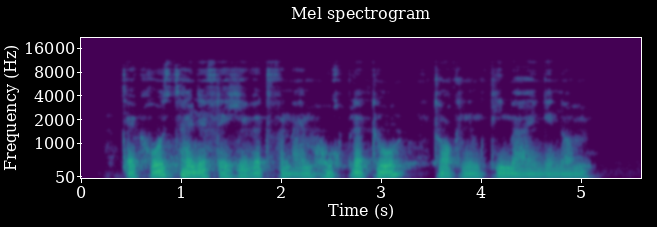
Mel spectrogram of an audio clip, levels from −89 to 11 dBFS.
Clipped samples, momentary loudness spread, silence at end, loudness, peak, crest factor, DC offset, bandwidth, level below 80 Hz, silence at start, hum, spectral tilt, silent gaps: under 0.1%; 9 LU; 0.5 s; -32 LUFS; -12 dBFS; 20 dB; under 0.1%; 11.5 kHz; -44 dBFS; 0.4 s; none; -7.5 dB/octave; none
